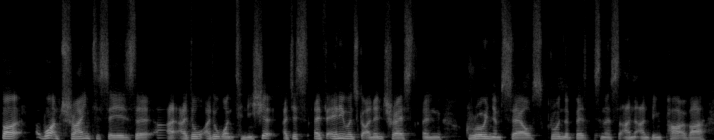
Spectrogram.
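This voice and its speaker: A man's voice: mid-range voice, fairly even intonation, normal speed. A man with a Glaswegian Scottish accent giving conversational interview answers as a business coach, often repeating words as he thinks aloud.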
